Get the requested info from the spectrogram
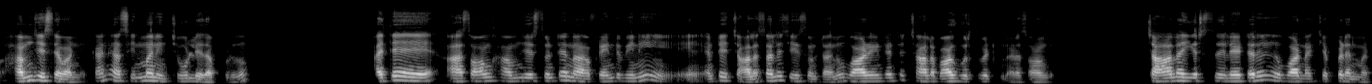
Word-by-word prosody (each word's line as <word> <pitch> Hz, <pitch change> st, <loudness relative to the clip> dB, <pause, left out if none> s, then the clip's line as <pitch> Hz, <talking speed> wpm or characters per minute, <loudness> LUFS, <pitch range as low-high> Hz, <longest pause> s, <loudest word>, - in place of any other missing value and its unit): హమ్ 145 Hz, +7 st, +6 dB
జేసేవాడిని. 120 Hz, -11 st, +2 dB
కానీ, 165 Hz, -, -7 dB
ఆ -, -, -2 dB
సినిమా 165 Hz, +4 st, 0 dB
నేను 140 Hz, -1 st, -7 dB
చూడలేదప్పుడు. -, -, -4 dB, 1.4 s
అయితే, 195 Hz, -, +4 dB, 0.6 s
ఆ -, -, +5 dB
సాంగ్ 160 Hz, +3 st, -1 dB
హమ్ 145 Hz, 0 st, -5 dB
జేస్తుంటే, 155 Hz, +3 st, -5 dB
నా 145 Hz, -, +5 dB, 0.2 s
ఫ్రెండ్ 145 Hz, +2 st, -5 dB
వినీ 160 Hz, +9 st, -5 dB, 0.6 s
అంటే, 180 Hz, -, -5 dB
చాలా 115 Hz, 0 st, +2 dB
సార్లే 170 Hz, +4 st, 0 dB
చేసుంటాను. 125 Hz, -4 st, -8 dB
వాడేంటంటే 145 Hz, +5 st, +2 dB
చాలా 140 Hz, -1 st, +2 dB
బాగా 145 Hz, +1 st, +7 dB
గుర్తుపెట్టుకున్నాడు 110 Hz, -, -10 dB
ఆ -, -, -22 dB
సాంగ్. 110 Hz, -1 st, -7 dB, 1.0 s
చాలా 155 Hz, +4 st, +6 dB
ఇయర్స్ 155 Hz, 0 st, -4 dB, 0.2 s
లేటర్ 150 Hz, +5 st, +4 dB, 0.3 s
వాడు 140 Hz, 0 st, +6 dB
నాకు 135 Hz, 0 st, -10 dB
చెప్పాడనమాట. 115 Hz, -5 st, -5 dB
150 Hz, 135 wpm, -24 LUFS, 140-160 Hz, 1.4 s, బాగా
